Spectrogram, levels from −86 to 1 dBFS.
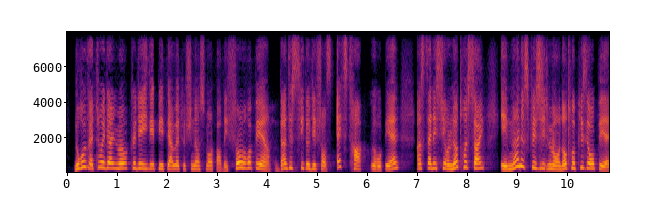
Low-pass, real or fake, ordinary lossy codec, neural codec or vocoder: none; fake; none; codec, 16 kHz, 0.5 kbps, FunCodec, trained on Chinese and English, 25 frames a second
